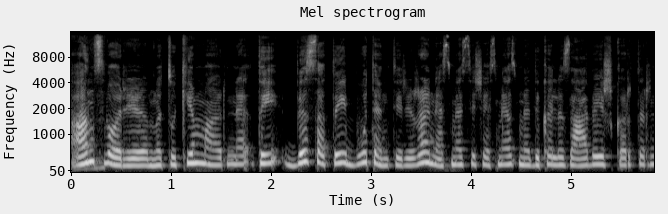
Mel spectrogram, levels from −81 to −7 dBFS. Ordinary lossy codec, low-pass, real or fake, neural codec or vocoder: AAC, 96 kbps; 14.4 kHz; real; none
